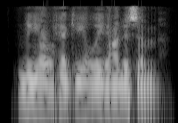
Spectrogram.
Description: Neo-Hegelianism \Ne`o-He*ge"li*an*ism\, n.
